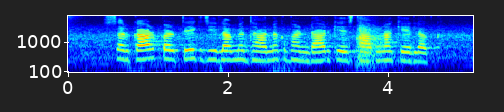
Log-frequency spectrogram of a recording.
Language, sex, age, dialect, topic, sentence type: Maithili, female, 18-24, Southern/Standard, agriculture, statement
